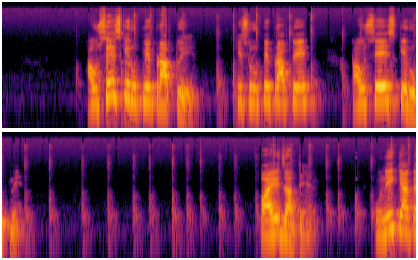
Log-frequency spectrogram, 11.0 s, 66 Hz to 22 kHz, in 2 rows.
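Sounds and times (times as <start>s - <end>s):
marker pen writing on paper: 0.9s - 11.0s.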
